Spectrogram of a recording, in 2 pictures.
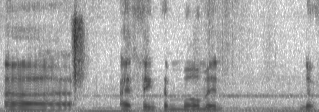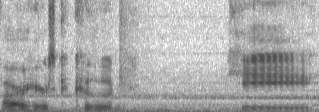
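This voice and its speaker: A man playing a tabletop game, describing his character's actions in a halting, dry way. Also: on the low side. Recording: faint background noise.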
